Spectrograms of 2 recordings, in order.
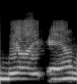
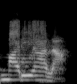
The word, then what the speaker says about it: Mariana: not even asking just calling me Marianne instead of Mariana right so bills are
